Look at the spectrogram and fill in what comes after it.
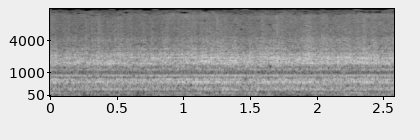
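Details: Sanyo jet pump for the shower, after fixing a pump that ran for over half an hour without drawing water (owner suspected an air lock) by refilling it with water: steady, even, stronger motor hum, no surging or rattling; running normally and drawing water.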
